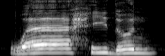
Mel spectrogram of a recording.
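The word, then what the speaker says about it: واحد: Donc là, on ne va pas prononcer la dernière voyelle.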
